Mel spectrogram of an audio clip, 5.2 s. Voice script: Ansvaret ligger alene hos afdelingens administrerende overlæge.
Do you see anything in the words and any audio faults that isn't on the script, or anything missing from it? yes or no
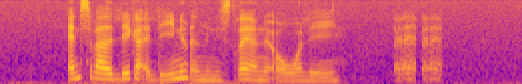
yes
